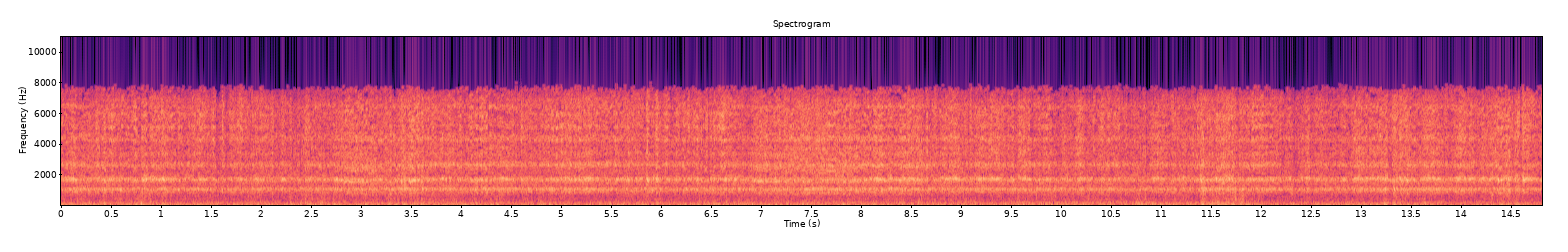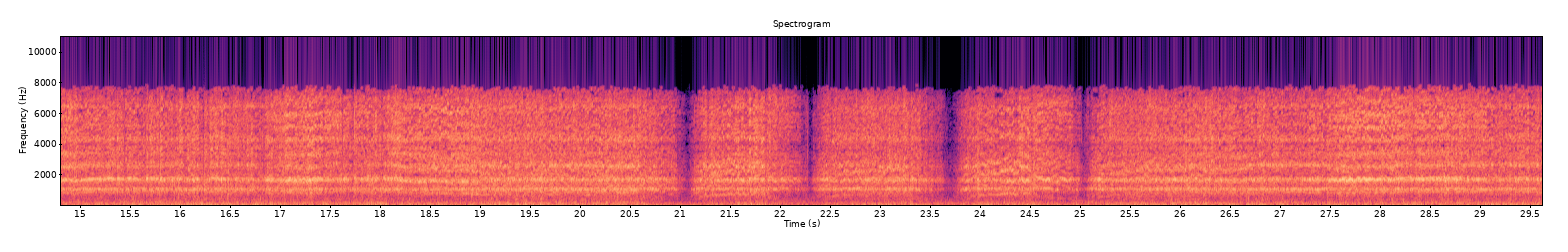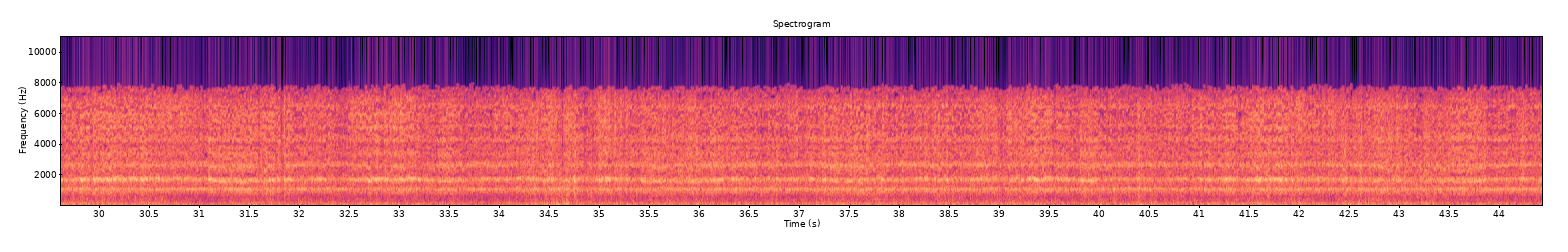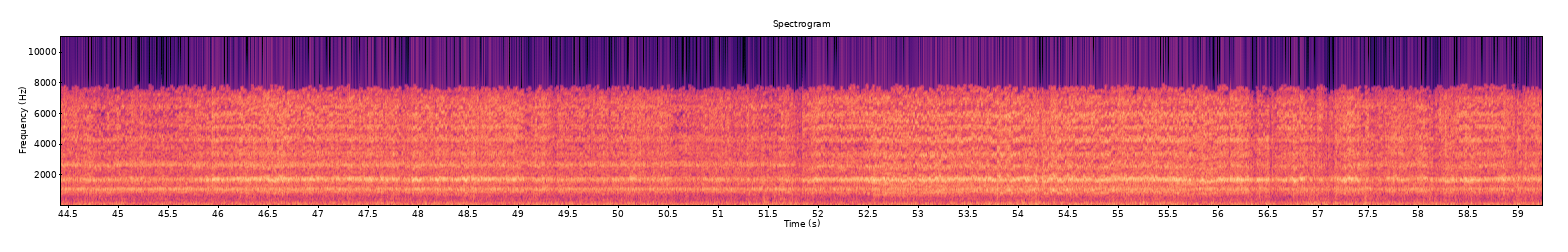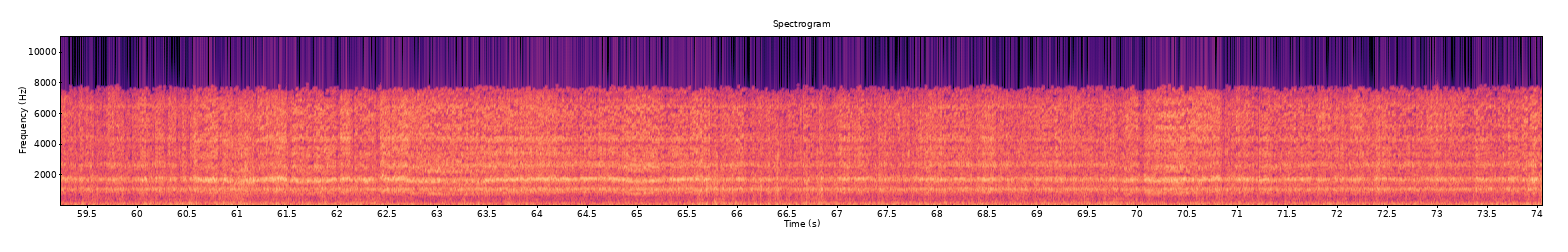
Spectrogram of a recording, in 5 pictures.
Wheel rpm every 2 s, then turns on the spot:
240, 230, 240, 230, 230, 230, 240, 230, 230, 210, 120, 100, 110, 210, 230, 230, 230, 230, 230, 230, 230, 220, 230, 230, 230, 230, 210, 190, 220, 230, 230, 220, 230, 230, 230, 220, 230.
none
